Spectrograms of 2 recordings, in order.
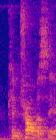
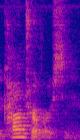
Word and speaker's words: controversy: amount of controversy because i pronounce it controversy i've said it four times now whereas a lot of americans would say controversy you know which you know there's nothing wrong with that for me this is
